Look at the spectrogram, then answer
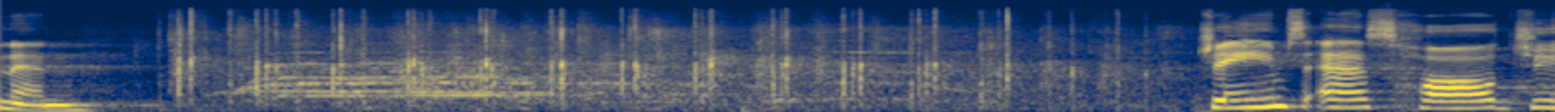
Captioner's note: audience applauding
